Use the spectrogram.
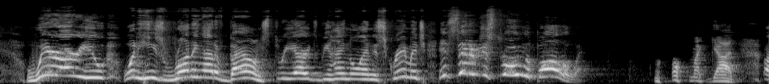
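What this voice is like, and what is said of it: Yelling, fired-up delivery. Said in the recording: “sorry for yelling. I'm getting all fired up over here.”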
